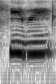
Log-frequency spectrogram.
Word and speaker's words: Pheby: The last book I read this summer was Mordew by Alex Pheby. I have learned now that the name is pronounced Pheby and not Pheby after I googled it.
